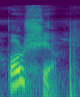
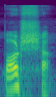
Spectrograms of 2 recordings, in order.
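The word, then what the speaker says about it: Portia: with wealthy lady name পরশিয়া তো এখানে আমি যদি সঠিক উচ্চারণটা বলি উচ্চারণটা হবে পরসা তো একবার এরকম হল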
